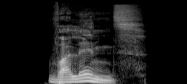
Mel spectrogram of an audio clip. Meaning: 1. valence, valency 2. valence
- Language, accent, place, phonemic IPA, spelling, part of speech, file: German, Germany, Berlin, /vaˈlɛnt͡s/, Valenz, noun, De-Valenz.ogg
